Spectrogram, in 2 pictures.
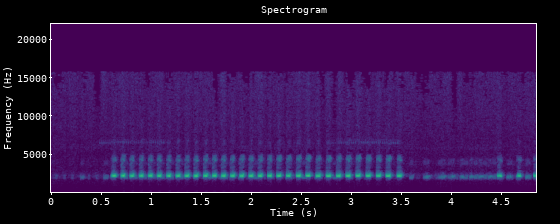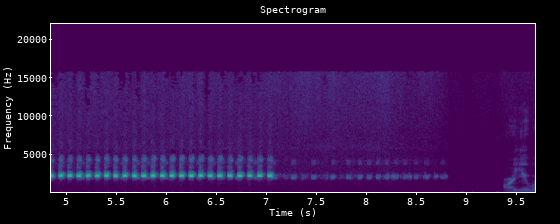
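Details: A Pinewoods Treefrog (Hyla femoralis) gives long, rapid runs of high, dry ticks, like a telegraph key clattering; its balloon-like vocal sac acts as a resonator.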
